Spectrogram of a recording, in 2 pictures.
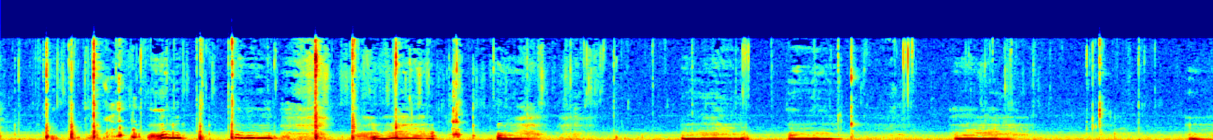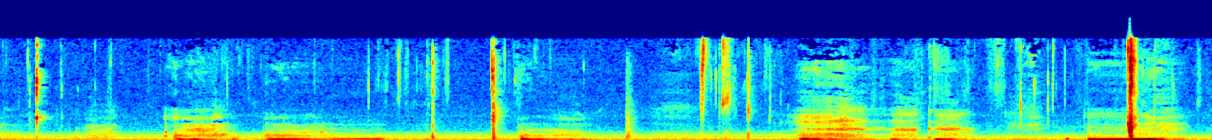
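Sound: chewing and swallowing food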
